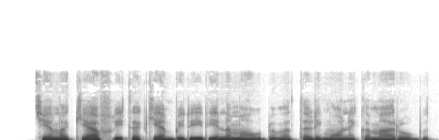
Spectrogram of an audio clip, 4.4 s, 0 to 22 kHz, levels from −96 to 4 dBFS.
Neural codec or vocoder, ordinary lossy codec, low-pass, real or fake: codec, 24 kHz, 0.9 kbps, WavTokenizer, medium speech release version 1; MP3, 96 kbps; 10.8 kHz; fake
